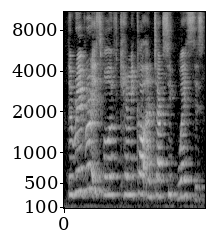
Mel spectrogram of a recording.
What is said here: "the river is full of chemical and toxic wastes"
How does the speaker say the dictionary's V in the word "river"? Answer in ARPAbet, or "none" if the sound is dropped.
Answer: V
